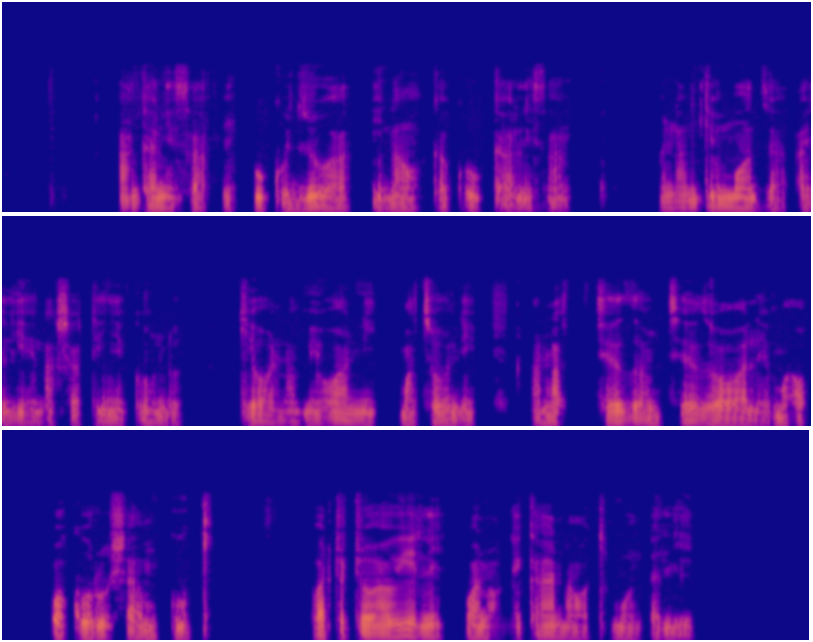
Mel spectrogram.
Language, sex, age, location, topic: Swahili, male, 18-24, Mombasa, education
